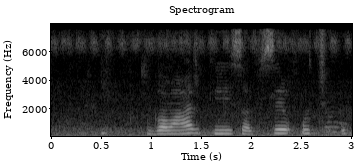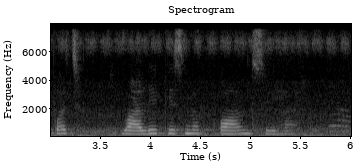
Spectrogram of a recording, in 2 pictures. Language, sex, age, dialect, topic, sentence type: Hindi, female, 18-24, Marwari Dhudhari, agriculture, question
